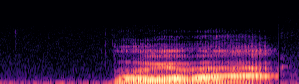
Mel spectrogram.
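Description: A person's drawn-out, low-pitched vocal sound, like a grunt, lasting a little over a second and starting about a second in.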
